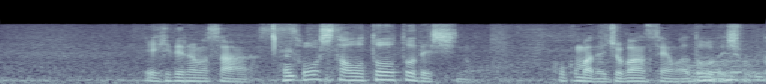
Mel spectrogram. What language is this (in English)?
Japanese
